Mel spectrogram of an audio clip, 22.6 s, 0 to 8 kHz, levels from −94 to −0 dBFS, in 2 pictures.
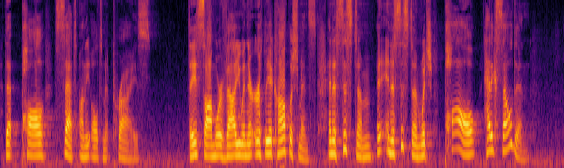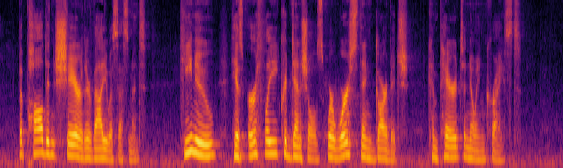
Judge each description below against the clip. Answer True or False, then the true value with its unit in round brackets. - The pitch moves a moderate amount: False (6.6 semitones)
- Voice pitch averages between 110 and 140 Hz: False (150 Hz)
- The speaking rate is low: True (120 wpm)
